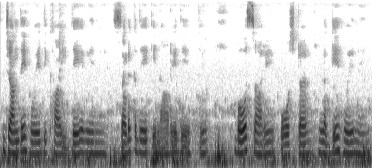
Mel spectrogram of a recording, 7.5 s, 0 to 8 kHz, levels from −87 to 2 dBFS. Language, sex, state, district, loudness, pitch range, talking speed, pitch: Hindi, male, Punjab, Pathankot, -17 LUFS, 155-175 Hz, 130 wpm, 165 Hz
